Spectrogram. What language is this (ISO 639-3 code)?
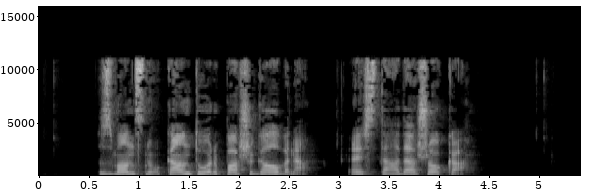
lav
